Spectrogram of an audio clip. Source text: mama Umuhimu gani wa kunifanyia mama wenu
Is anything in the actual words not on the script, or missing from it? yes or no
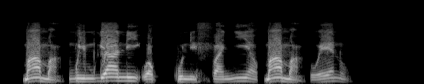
no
